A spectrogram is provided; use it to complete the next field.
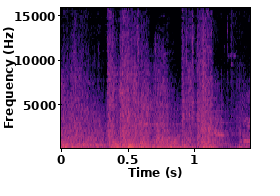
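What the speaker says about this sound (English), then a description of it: "Lots of Garand clips clipping away." A rapid fusillade of M1 Garand rifle fire in a Normandy landing video game battle, overlapping shots crackling in bursts at mid distance with a dense, sustained roar.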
